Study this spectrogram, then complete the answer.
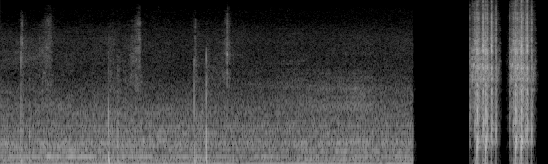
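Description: Footsteps echo softly along a hallway.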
